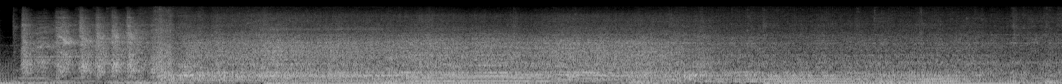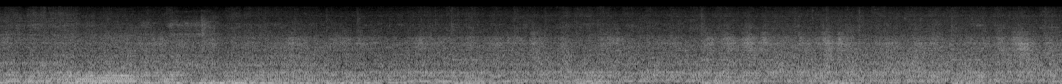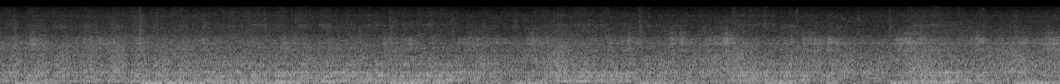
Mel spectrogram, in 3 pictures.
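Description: Chevrolet Corsa 2.0 eight-valve four-cylinder engine starting, its revs rising and falling a few seconds in, then settling to a steady idle. It runs with an odd noise that the owner only noticed afterwards in the footage, shortly before the engine seized.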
